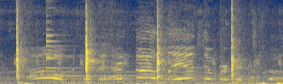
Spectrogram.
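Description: Metal-tube wind chime struck with a wooden stick: four sharp knocks about half a second apart, each with a faint ringing after it.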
